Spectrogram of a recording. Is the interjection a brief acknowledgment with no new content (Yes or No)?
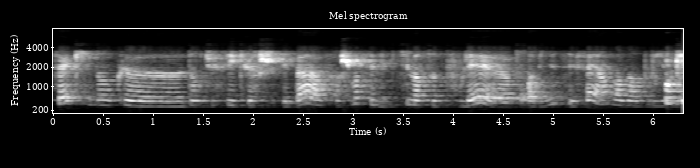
No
